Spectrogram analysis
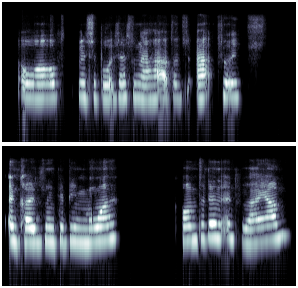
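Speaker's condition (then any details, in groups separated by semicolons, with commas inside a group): Cerebral palsy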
